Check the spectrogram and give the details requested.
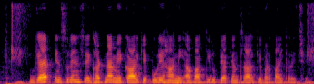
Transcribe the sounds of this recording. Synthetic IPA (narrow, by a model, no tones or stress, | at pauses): ɡɛpinsuɾenseɡʱəʈnamekaɾkepuɽeɦaːniʔabaːkiɾupjakeə̃nt̪ɾalkebʱəɽpaːikəɾɛt͡ʃʰɛ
